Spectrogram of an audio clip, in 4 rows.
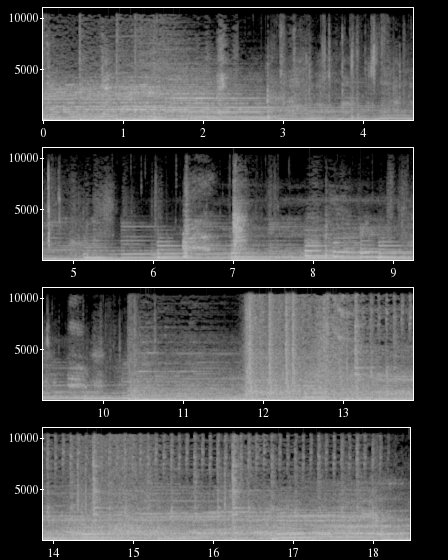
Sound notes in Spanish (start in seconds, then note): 0.3 Quejido; 6.2 Francisco tose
